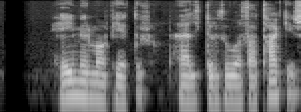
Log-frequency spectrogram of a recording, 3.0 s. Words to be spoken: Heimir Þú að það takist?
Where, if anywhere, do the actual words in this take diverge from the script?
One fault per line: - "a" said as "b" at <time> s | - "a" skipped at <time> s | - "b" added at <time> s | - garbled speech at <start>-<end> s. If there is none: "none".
- "Már Pétursson Heldur" added at 0.9 s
